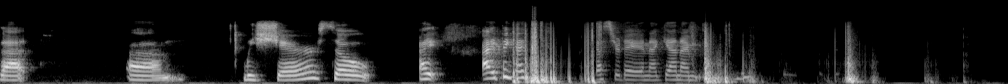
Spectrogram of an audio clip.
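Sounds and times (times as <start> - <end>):
speech: 0.0 - 0.3, 1.3 - 7.6
microphone knocked off a table: 5.2 - 6.0, 7.0 - 9.7.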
